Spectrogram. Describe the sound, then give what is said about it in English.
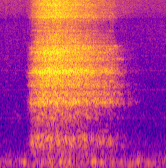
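A single deep breath in during a guided mindful breathing exercise. It is a smooth, airy rush lasting just over a second that swells quickly and slowly tapers off, heard alone. “Close your eyes and take a deep breath.”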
